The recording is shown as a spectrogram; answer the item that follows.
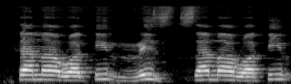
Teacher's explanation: সামারাতির র উপরে তাসদিদ, তাতে জের, এজন্য রটা বারিক হবে।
